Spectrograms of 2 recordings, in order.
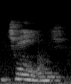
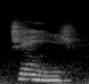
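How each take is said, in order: Both takes have the same delivery.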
